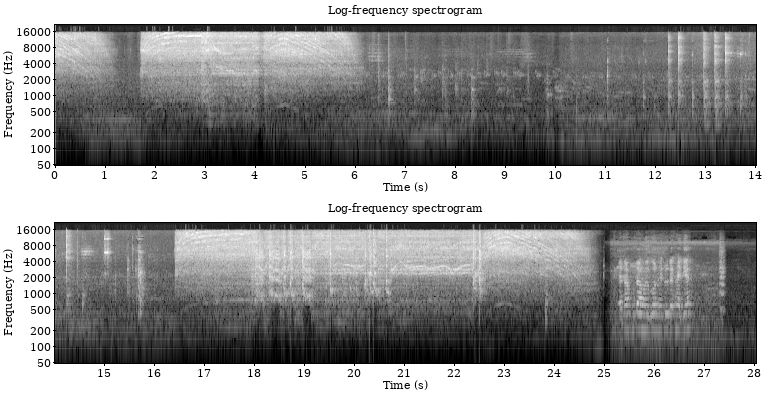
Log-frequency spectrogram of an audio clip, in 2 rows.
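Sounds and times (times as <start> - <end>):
electric drill whining: 16.4 - 24.9.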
